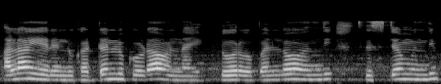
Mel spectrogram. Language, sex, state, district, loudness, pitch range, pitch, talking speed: Telugu, female, Andhra Pradesh, Sri Satya Sai, -18 LUFS, 210-240 Hz, 230 Hz, 150 wpm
